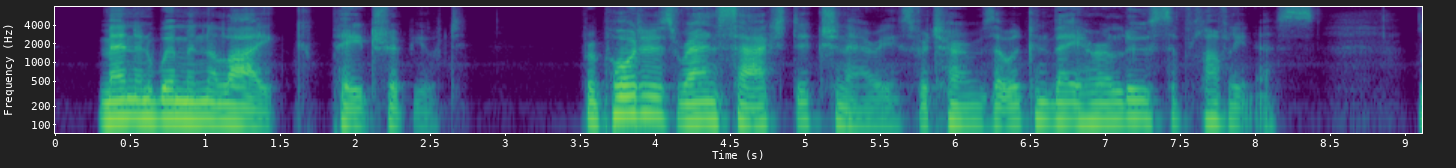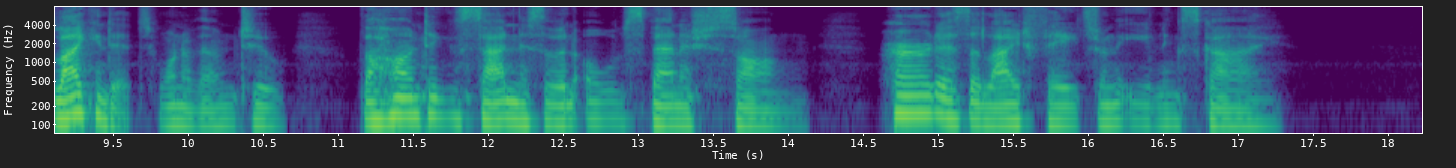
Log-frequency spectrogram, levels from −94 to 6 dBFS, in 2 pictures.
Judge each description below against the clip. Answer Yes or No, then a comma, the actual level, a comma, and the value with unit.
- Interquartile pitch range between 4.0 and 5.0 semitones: No, average, 3.5 semitones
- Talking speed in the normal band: No, slow, 130 wpm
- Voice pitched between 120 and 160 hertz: No, low, 110 Hz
